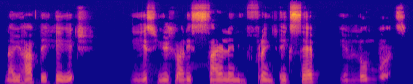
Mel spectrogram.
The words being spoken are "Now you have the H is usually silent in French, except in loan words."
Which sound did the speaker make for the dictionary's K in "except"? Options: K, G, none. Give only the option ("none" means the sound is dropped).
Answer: K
